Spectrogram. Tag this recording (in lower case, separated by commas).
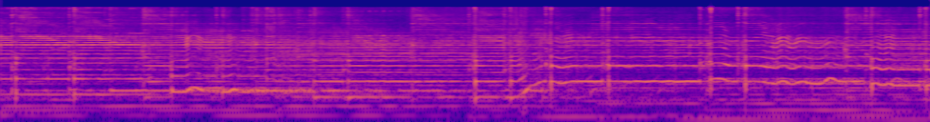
playing sitar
